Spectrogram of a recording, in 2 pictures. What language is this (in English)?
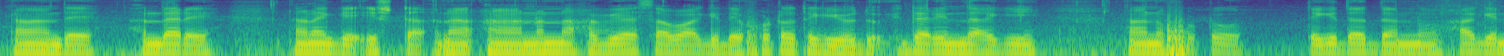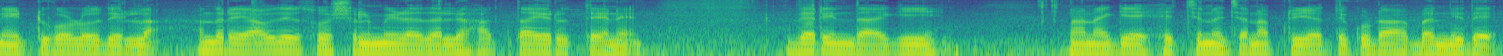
Kannada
